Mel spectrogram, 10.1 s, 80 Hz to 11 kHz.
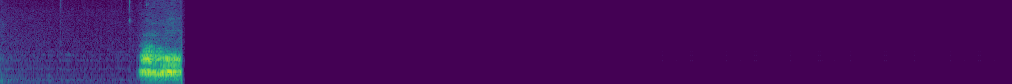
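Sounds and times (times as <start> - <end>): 
dog barking: 1.4 - 1.9.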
